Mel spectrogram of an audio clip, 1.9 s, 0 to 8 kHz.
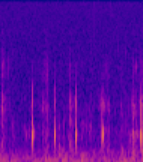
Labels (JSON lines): {"label": "biophony, knock croak", "recorder": "SoundTrap 300"}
